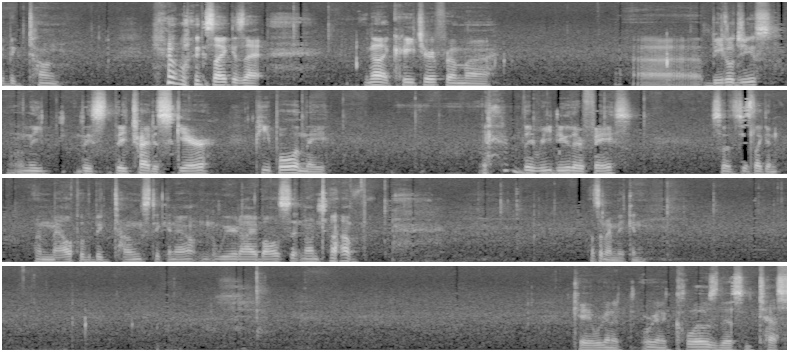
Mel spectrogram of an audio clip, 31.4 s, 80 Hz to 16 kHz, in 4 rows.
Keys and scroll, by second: 26.2 r.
